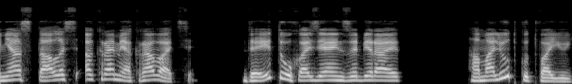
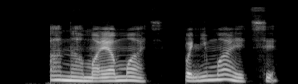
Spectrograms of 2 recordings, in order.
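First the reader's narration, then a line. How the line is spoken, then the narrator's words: Hoarse whisper. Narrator (Russian): ответил он хриплым шепотом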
